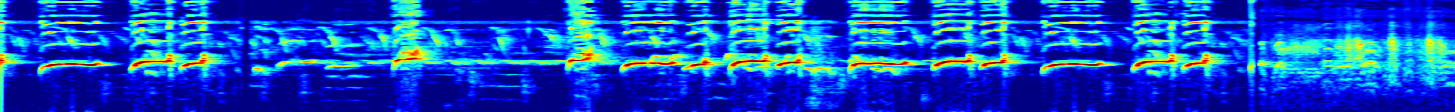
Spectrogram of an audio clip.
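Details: Lesser necklaced laughingthrush singing to lure birds into a trap; loud clear whistled notes, each rising then dipping, in rapid irregular runs with short pauses, ending in a burst of noisy rustling.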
